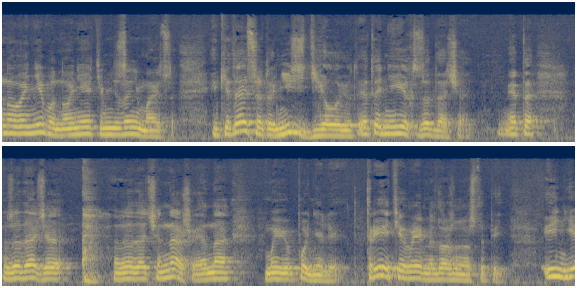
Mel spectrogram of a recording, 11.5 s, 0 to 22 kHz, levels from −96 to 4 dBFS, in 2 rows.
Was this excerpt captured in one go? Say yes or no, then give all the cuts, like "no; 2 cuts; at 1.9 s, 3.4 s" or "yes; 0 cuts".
yes; 0 cuts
